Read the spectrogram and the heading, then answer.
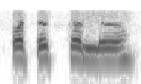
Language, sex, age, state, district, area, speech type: Kannada, female, 30-45, Karnataka, Bagalkot, rural, conversation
